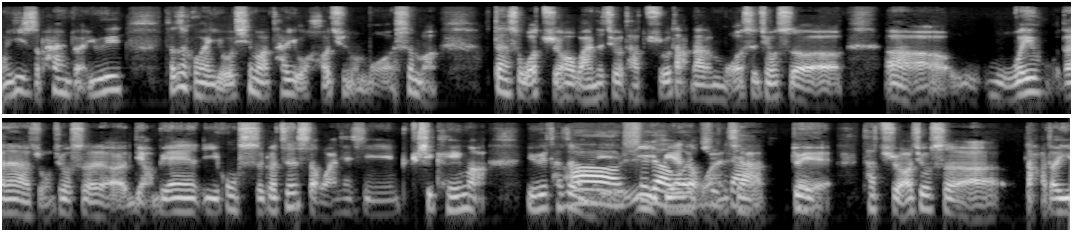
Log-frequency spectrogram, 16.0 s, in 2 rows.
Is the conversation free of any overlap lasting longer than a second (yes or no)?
no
